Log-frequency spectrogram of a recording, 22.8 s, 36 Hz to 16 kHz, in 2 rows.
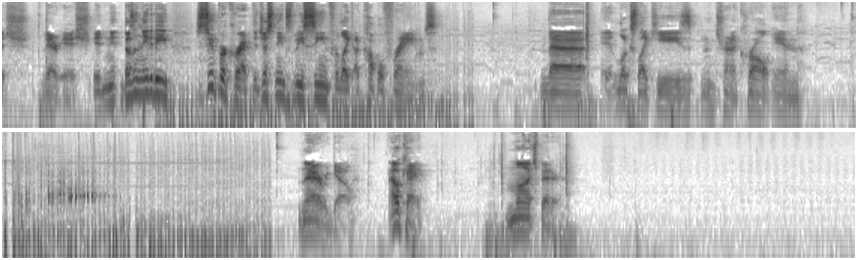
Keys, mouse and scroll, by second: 0.4 KP_0, 1.8-6.6 drag, 10.0 ctrl+s, 11.3-15.2 drag, 18.0 ctrl+Tab, 18.4 right click, 18.8 ctrl+Tab.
